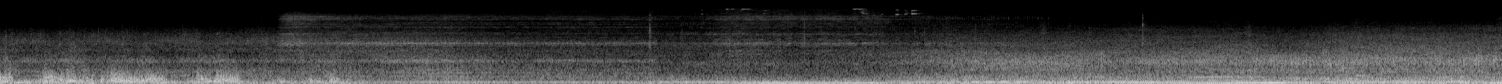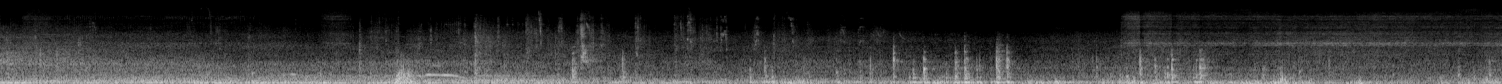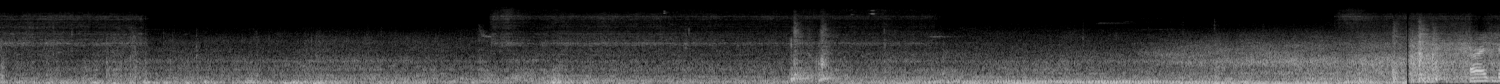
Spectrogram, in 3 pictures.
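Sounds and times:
wind and road noise: 0.0s - 45.0s
high steady buzz: 2.8s - 10.4s
bicycle clicks and knocks: 18.2s - 31.5s, 35.0s - 39.4s.

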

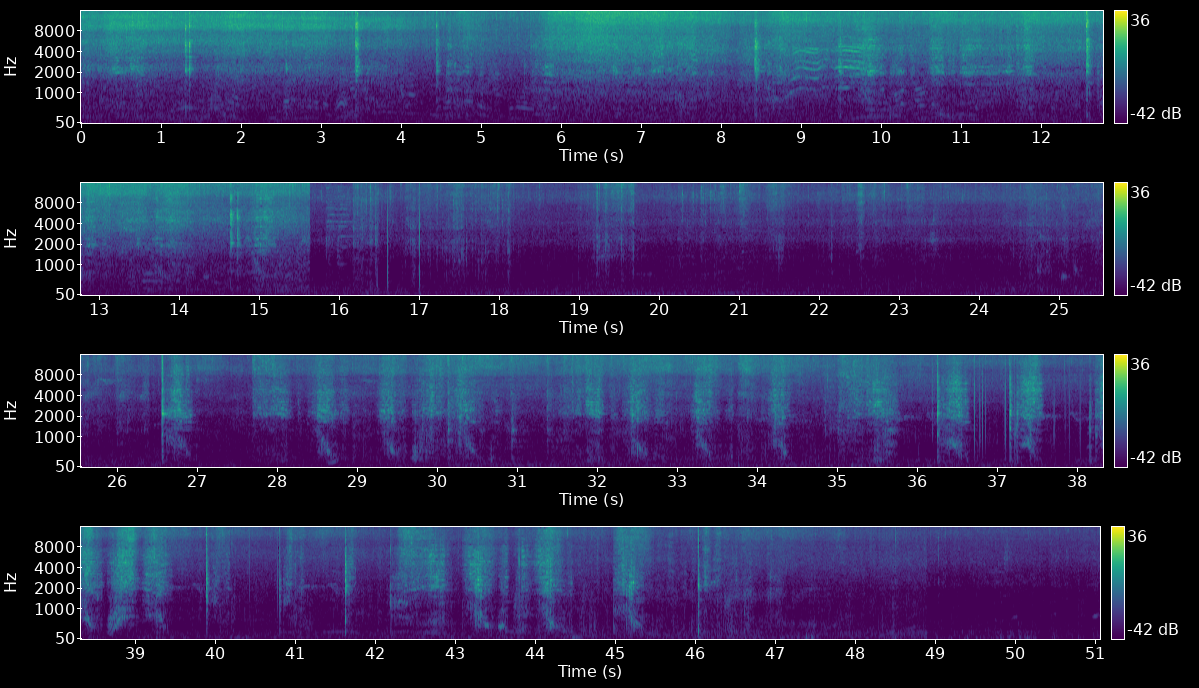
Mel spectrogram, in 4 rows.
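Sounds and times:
paste sizzling: 0.0s - 15.7s, 24.2s - 47.2s
metal spatula scraping pan: 0.0s - 16.6s, 25.9s - 46.8s.

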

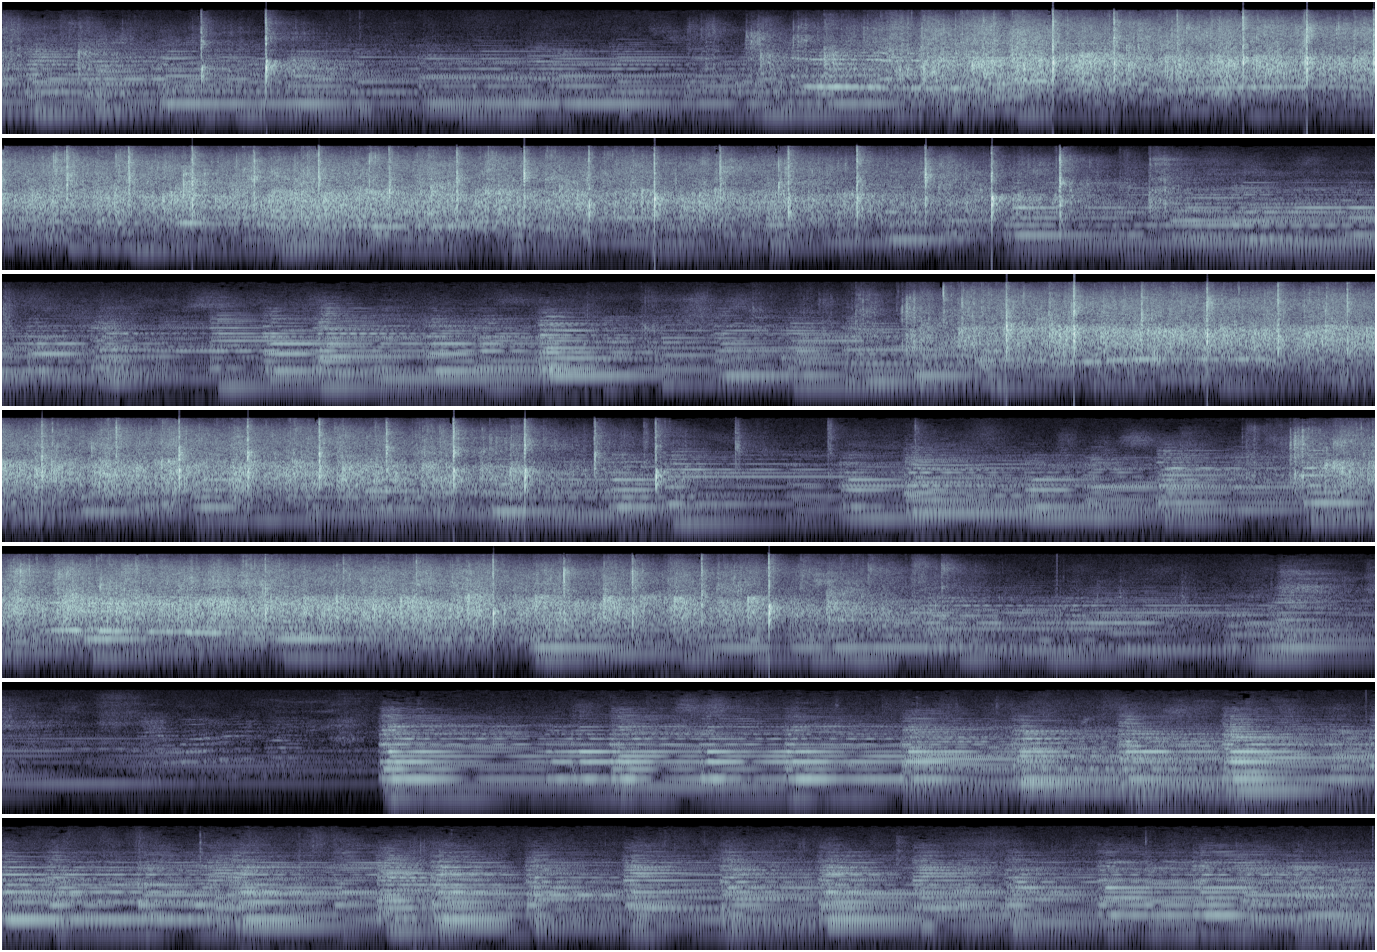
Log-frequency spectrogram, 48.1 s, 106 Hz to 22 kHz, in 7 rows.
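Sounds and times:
audience applauding: 0.0s - 1.5s, 3.4s - 13.1s, 18.0s - 24.4s, 26.8s - 32.6s
piano music: 0.0s - 48.0s.

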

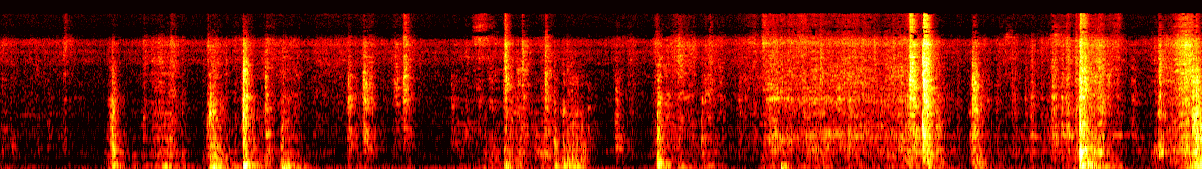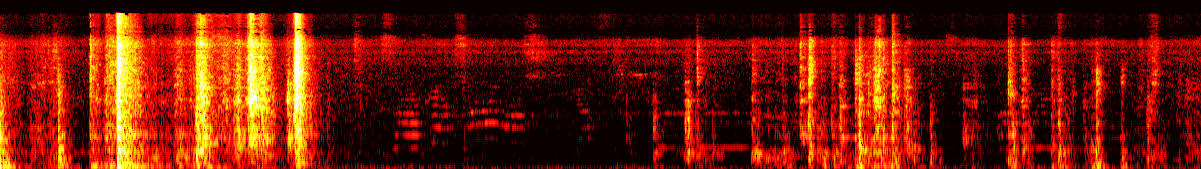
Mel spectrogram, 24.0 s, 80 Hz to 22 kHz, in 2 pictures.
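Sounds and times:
rubbing and rustling: 0.5s - 16.0s
objects knocking and clunking: 0.6s - 15.4s, 18.5s - 24.0s.

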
